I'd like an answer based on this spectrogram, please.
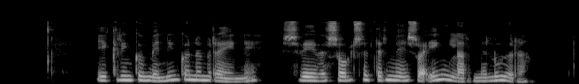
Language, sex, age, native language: Icelandic, female, 60-69, Icelandic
